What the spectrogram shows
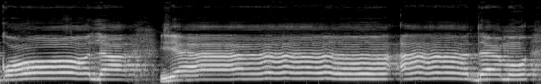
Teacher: یا کے اوپر چھوٹی مد ہے، اس کو لمبا پڑھیں گے۔ الف کے اوپر کھڑا زبر ہے، ایک الف کے برابر لمبا پڑھیں گے۔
